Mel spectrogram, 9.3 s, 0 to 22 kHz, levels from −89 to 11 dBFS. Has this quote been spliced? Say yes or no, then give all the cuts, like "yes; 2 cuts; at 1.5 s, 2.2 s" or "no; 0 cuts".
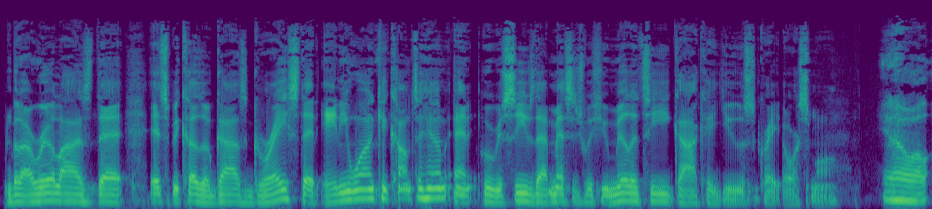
yes; 1 cut; at 4.8 s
